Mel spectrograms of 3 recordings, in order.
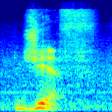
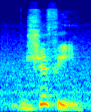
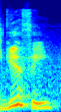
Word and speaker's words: Jif: on on on bread jiffy Jiff Jiffy it's not pronounced giphy spread some giphy on my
